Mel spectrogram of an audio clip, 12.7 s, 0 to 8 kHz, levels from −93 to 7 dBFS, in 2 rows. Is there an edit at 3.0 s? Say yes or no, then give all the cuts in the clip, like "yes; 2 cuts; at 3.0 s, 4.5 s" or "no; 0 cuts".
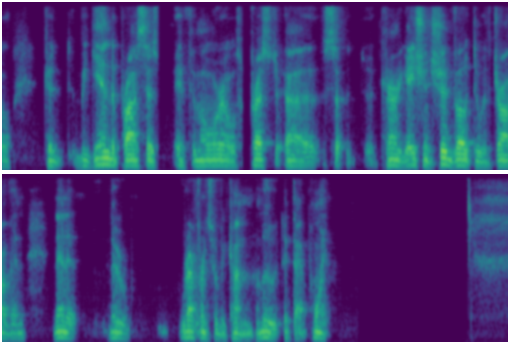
yes; 3 cuts; at 2.0 s, 3.0 s, 9.5 s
